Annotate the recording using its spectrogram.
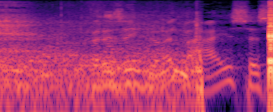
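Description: A short pause in a man's speech in a reverberant hall: the echo of his last words fades, leaving low room noise, with a faint voice in the background in the second half.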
